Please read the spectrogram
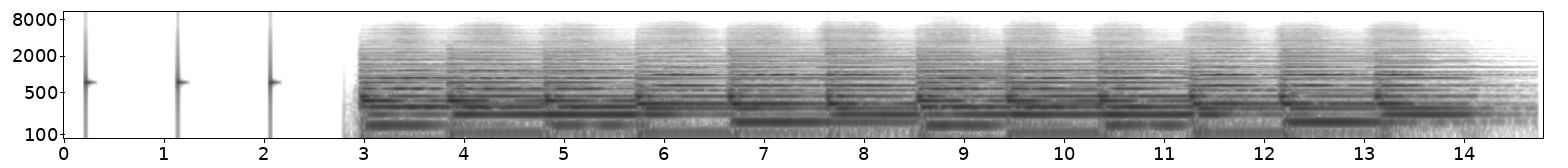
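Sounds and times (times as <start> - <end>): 
violin finger exercise on the D string in triple meter: 2.8 - 14.6.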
